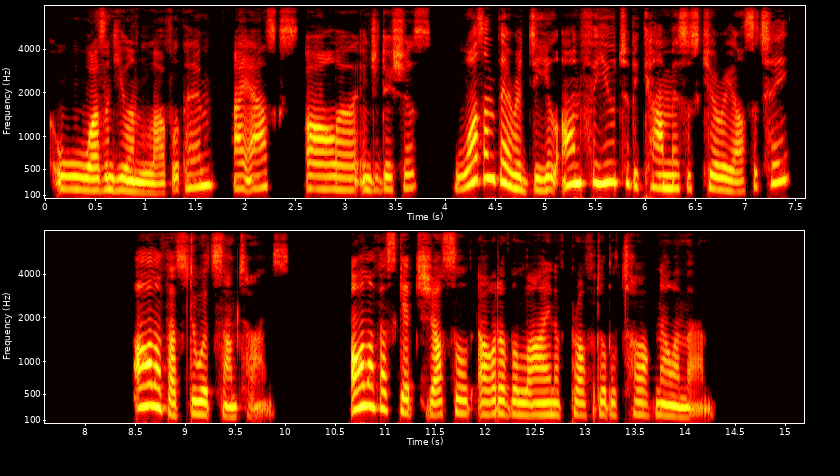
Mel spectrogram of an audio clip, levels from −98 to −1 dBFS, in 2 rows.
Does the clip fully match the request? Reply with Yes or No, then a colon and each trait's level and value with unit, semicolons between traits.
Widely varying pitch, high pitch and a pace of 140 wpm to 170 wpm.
Yes: wide, 7.2 semitones; high, 200 Hz; average, 165 wpm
